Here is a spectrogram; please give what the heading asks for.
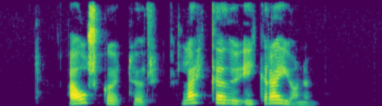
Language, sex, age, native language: Icelandic, female, 50-59, Icelandic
